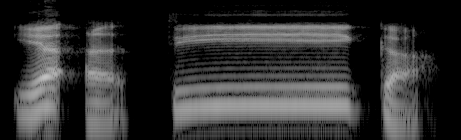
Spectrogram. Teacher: ইয়া সাকিনের ডান দিকে জের এসেছে, একে ইয়া মাদ্দা বলে। ইয়া মাদ্দা এক আলিফ পরিমাণ টান দিয়ে পড়তে হয়।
